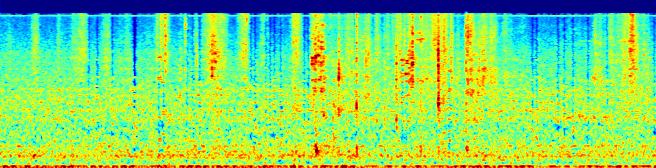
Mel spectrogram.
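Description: Green cardstock being folded and creased by hand along its score lines, with irregular crinkling and rustling of the paper over a steady low hum.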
